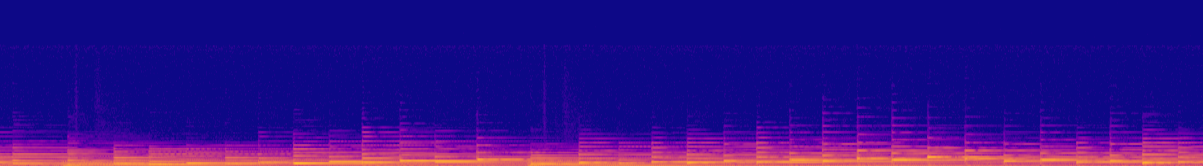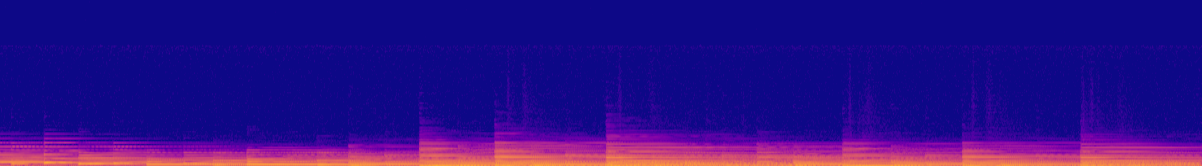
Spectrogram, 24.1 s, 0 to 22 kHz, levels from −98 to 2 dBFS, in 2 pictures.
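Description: Nothing technical stands out in this piece of music; there's no fault to point to anywhere in it.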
